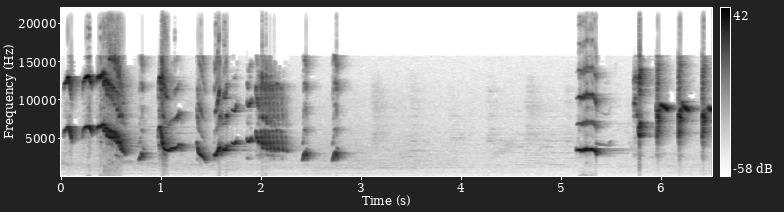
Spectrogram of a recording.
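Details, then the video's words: Orange-headed thrush singing a rapid song meant to provoke other birds: loud, rich whistled and slurred phrases in quick succession, a pause, then sharp high repeated notes. "SUARA RAPET ANIS MERAH BIKIN EMOSI BURUNG NAIK LONCAT INDAH LANJUT NGEPLONG GACOR TELER NGOTOT"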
